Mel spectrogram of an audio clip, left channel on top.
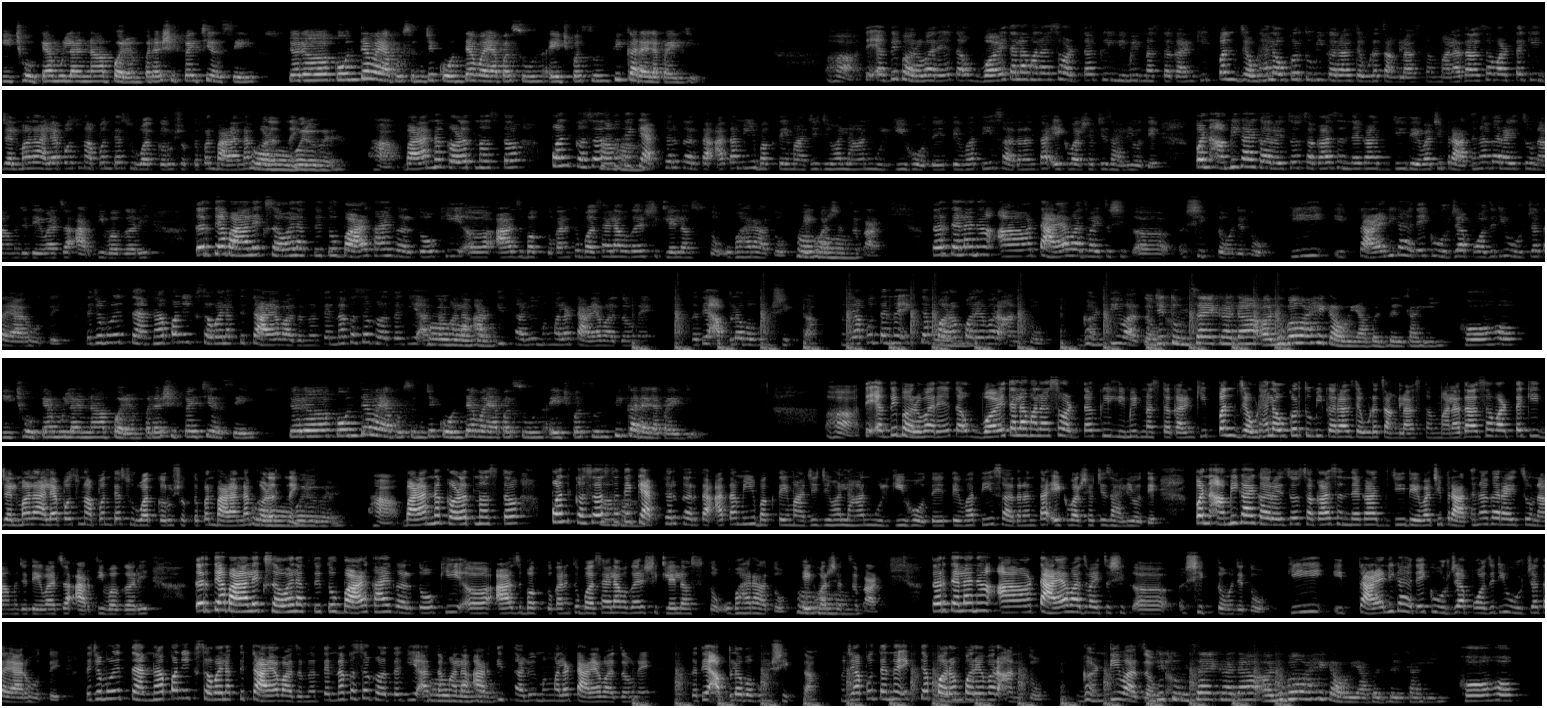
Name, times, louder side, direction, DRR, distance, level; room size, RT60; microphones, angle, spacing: voice 1, 0.0-7.0 17.9-18.8 21.4-21.8 38.8-39.4 50.5-51.2 55.6-55.8 57.7-60.7, left 3 dB, 45° left, 0.5 m, -32 dB
voice 2, 8.2-18.4 19.1-43.5 43.7-46.9 47.1-51.1 51.4-52.8 53.3-54.4 54.7-56.7 57.0-58.0 60.9-61.4, right 6 dB, 50° right, 0.4 m, -30 dB
sound 1, 52.6-52.7 53.0-53.2 53.4-53.6 53.9-54.0 54.3-54.4 54.7-54.9 55.2-55.7 56.0-56.2 56.4-56.6 56.9-57.0 57.3-57.5 57.7-57.9 58.2-58.3 58.6-59.2, left 1 dB, 70° left, 0.8 m, -38 dB
5.5 x 2.1 x 2.3 m
head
